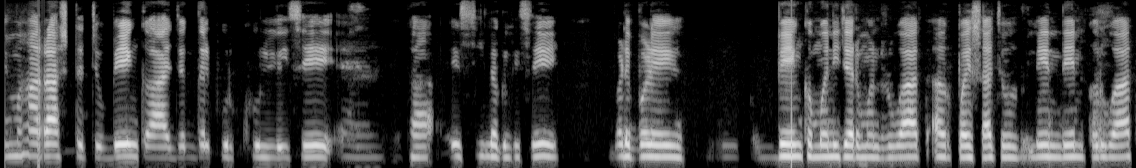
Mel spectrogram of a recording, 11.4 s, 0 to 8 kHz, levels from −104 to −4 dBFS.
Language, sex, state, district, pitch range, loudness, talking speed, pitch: Halbi, female, Chhattisgarh, Bastar, 200-215 Hz, -23 LUFS, 125 wpm, 205 Hz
